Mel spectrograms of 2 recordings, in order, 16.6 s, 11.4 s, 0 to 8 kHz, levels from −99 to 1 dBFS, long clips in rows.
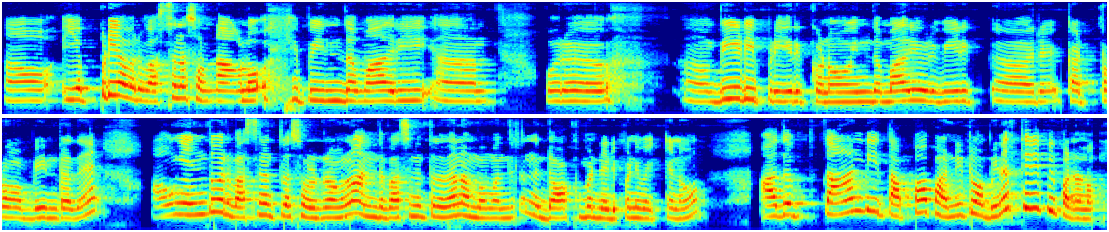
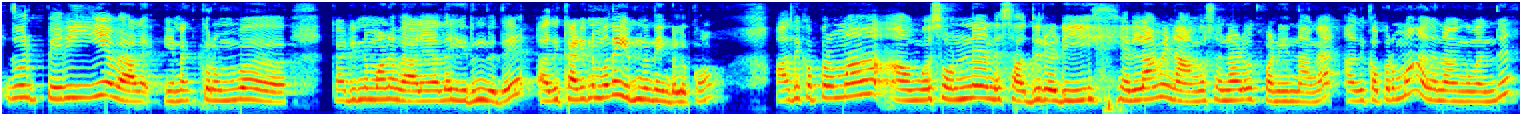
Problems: none marked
